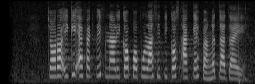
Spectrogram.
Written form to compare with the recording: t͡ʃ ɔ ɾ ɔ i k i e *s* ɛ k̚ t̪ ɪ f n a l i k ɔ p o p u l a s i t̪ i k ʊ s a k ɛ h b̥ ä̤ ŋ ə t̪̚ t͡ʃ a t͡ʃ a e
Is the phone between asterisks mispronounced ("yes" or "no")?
yes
